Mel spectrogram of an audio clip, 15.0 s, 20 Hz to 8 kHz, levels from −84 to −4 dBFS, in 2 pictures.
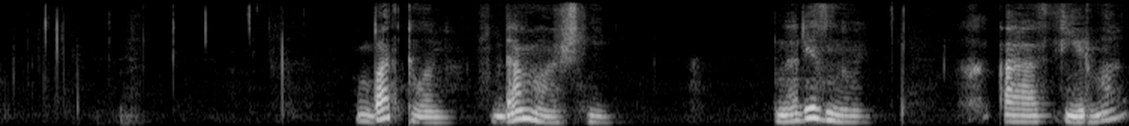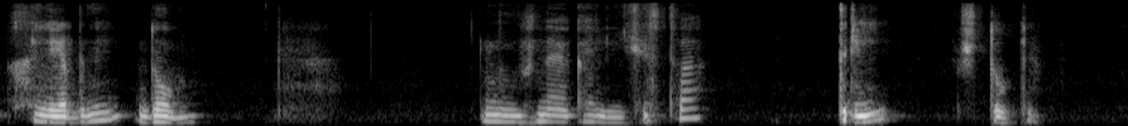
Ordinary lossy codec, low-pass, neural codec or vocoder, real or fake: AAC, 32 kbps; 7.2 kHz; codec, 44.1 kHz, 2.6 kbps, SNAC; fake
